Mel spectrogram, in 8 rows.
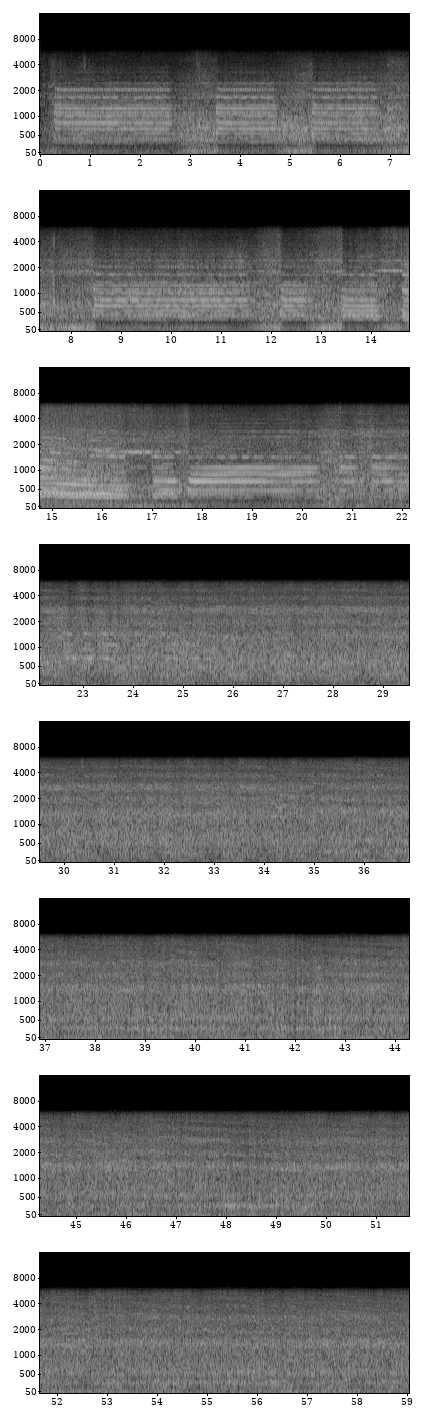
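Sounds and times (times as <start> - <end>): passenger train rolling past: 0.0 - 59.0
train air horn blasts: 0.2 - 2.8, 3.5 - 4.8, 5.4 - 7.2, 8.4 - 25.7.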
